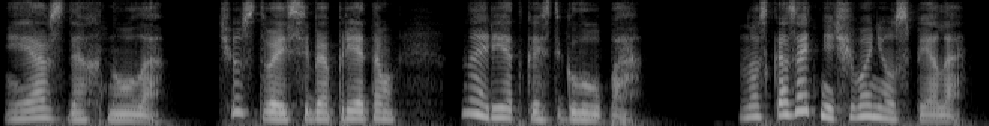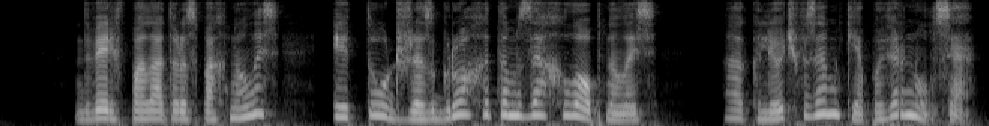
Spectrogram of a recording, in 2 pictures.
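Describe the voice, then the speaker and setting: A woman's voice: fairly low pitch, animated, moderate pace, dry recording, clean studio sound. A woman narrating a first-person story as an audiobook, reading expressively.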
